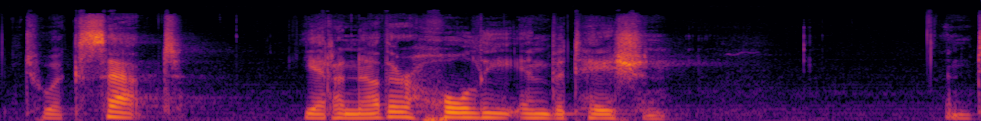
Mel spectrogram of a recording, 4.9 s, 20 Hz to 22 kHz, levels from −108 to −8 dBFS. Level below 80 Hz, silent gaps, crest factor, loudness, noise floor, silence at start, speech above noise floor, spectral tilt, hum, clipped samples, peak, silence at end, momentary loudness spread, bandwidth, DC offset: -66 dBFS; none; 22 dB; -40 LUFS; -79 dBFS; 0.15 s; 38 dB; -3.5 dB/octave; none; under 0.1%; -22 dBFS; 0.05 s; 16 LU; 15.5 kHz; under 0.1%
